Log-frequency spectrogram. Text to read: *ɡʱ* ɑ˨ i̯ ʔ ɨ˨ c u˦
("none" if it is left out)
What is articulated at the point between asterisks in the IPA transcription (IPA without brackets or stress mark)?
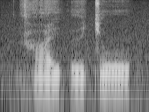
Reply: ɡʱ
